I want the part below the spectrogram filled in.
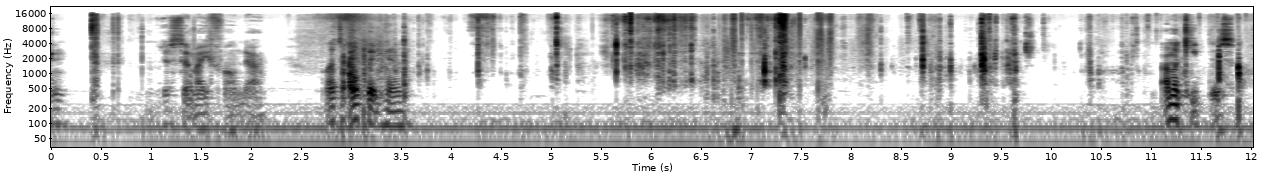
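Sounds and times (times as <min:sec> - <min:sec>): plastic blister pack tearing: 0:04.3 - 0:07.9.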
